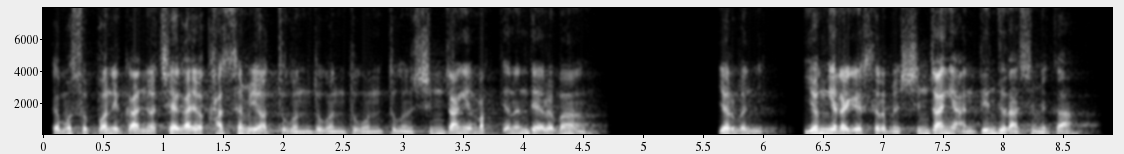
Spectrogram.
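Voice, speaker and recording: Male pastor with a Gyeongsang accent, high and lively delivery, keeps addressing the congregation, echoing hall. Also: brisk. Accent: Gyeongsang Korean. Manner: animated, often addresses the congregation, acts out his own excited pleading. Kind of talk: testimony sermon. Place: prayer retreat hall. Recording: long hall reverb.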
